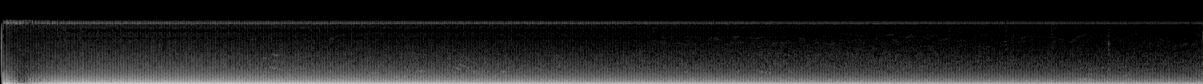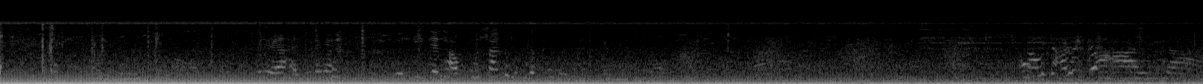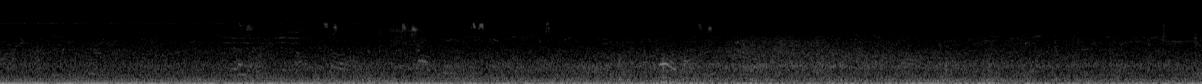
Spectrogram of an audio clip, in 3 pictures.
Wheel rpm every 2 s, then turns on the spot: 0, 0, 0, 0, 0, 0, 0, 0, 0, 0, 0, 0, 0, 0, 0, 0, 0, 0.
none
